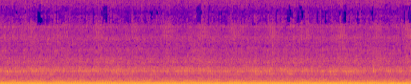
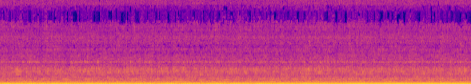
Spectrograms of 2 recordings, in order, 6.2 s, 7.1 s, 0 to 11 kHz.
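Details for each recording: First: Kenmore 80 Series direct-drive washer performing a proper neutral drain: a steady low motor hum with an even, smooth churn and no slipping or knocking. A normal neutral drain. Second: Kenmore 80 Series direct-drive washer on neutral drain: constant low motor hum with faint uneven pulsing as the basket turns when it shouldn't; the transmission is slipping, a bad transmission that was later replaced.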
